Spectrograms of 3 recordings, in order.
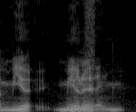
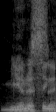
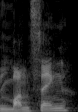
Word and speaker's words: Munising: How would you pronounce Munising maybe or something? I mean, Yeah, Munising. Munising, Michigan. but if I could look at that and think it said Munsing.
